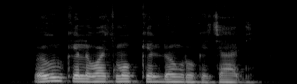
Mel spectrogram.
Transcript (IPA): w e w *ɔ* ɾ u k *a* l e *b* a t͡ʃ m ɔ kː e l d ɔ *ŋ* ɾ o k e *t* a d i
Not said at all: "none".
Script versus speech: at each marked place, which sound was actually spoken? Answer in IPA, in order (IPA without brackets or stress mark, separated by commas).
u, e, w, ŋ, t͡ʃ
